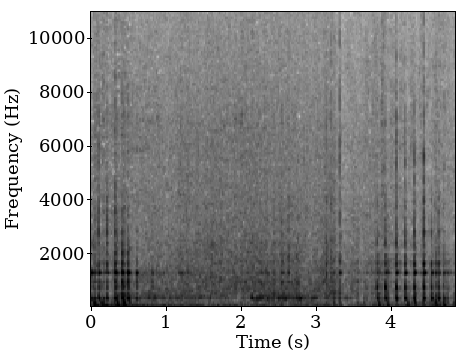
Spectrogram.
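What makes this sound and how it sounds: A sealed, ribbed steel food can is held close to the mic and scratched and tapped with the fingertips. Quick runs of light metallic taps at the start and end ring with a tinny tone near 1.3 kHz. Between them is a softer, steady scratching rustle over the ribs.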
